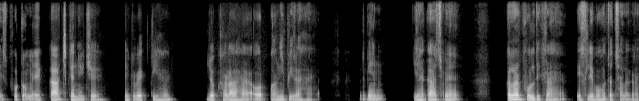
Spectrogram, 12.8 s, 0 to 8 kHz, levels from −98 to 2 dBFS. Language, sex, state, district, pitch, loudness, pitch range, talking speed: Hindi, male, Bihar, Lakhisarai, 135 Hz, -24 LUFS, 125-150 Hz, 150 wpm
